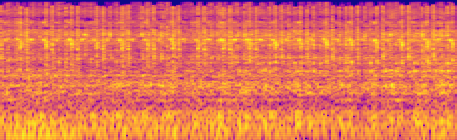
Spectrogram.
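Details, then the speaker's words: Ford Courier mini truck at idle, ignition coil noted as leaking: an even, busy idle with a quick steady patter and no heavy knock or miss. Normal idle. "So just a cool little truck, you know. Let you give a listen to this here sewing machine."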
